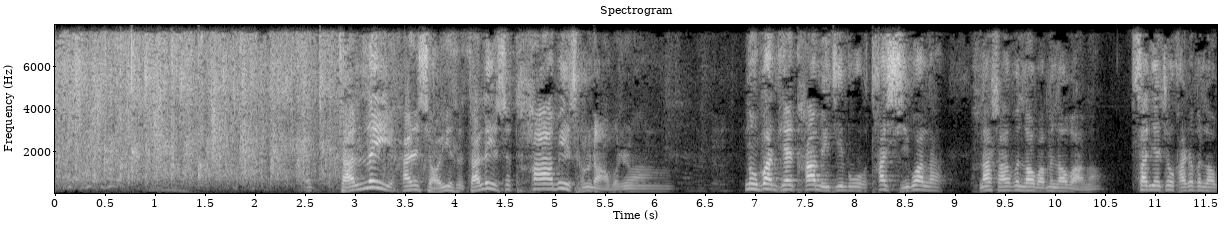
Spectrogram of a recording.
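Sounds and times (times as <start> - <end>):
audience applause: 0.0 - 3.4
speech: 2.5 - 6.3, 6.9 - 11.6.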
